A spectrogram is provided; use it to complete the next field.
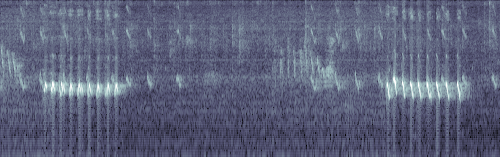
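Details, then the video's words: Female yellow-vented bulbul calling to raise males' mating drive: two bursts of about nine rapid, sharp notes each, several seconds apart, with faint chirps in between. "Suara panggilan trucuk betina sangat efektif mendongkrak birahi trucuk jantan"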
